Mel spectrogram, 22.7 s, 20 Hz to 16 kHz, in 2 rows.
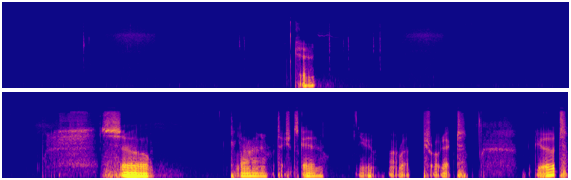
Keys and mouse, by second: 1.7 Tab, 2.8 u, 4.9 Tab, 6.5 Tab, 7.0 Tab, 7.2-11.0 drag, 7.5 Tab, 13.5 Tab, 17.4 Tab, 18.5 u, 20.2 Tab.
